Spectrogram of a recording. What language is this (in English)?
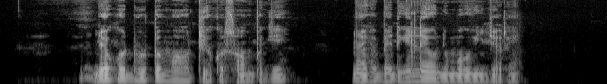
Luo (Kenya and Tanzania)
